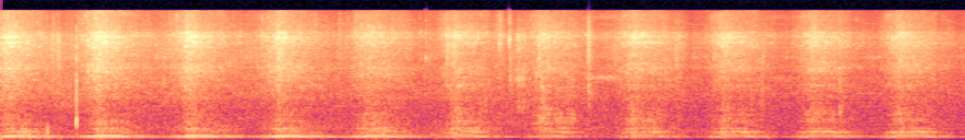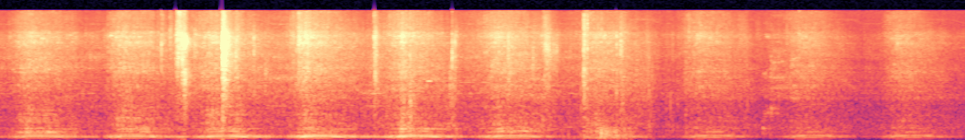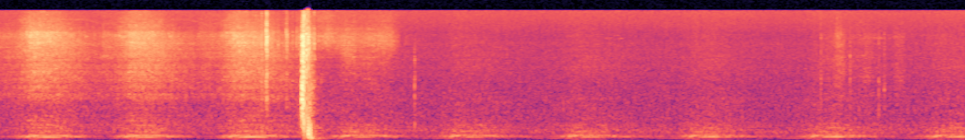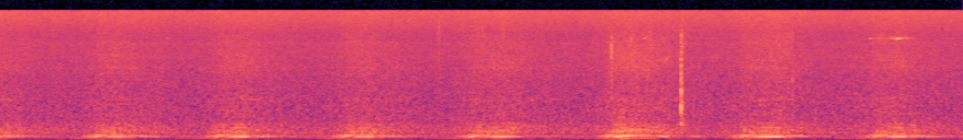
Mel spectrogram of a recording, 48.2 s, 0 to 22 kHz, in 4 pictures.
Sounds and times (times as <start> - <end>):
Car: 0.0 - 48.2.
